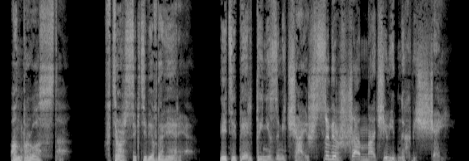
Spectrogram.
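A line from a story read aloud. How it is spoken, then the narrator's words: Loud tragic whisper. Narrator (Russian): Громким трагическим шепотом произнес гиацинт Василий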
